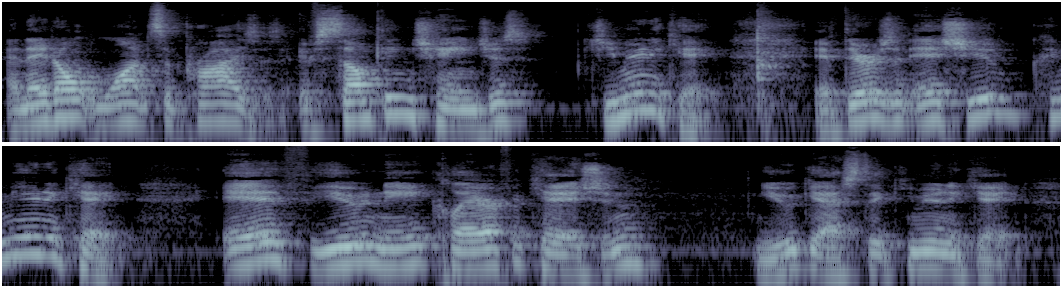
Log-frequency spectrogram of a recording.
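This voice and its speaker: A man talks at a moderate pace with lively intonation. There is audible room echo. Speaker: real estate agent and BPO trainer. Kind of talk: training lesson. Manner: occasional stumbles and self-corrections.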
